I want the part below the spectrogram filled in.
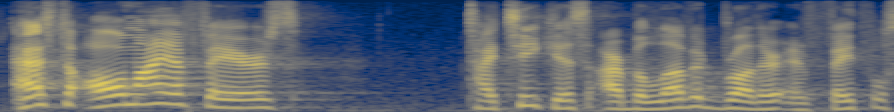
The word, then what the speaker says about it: Tychicus: And his name is pronounced Tychicus.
